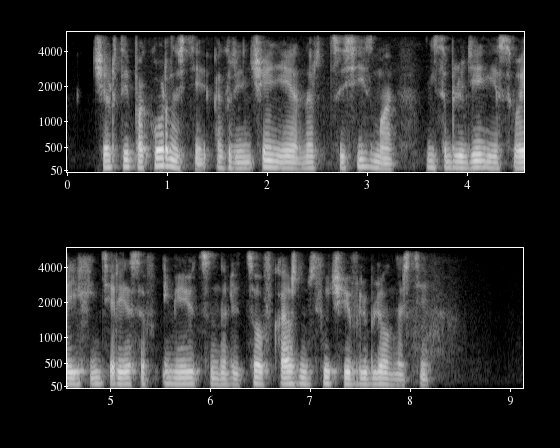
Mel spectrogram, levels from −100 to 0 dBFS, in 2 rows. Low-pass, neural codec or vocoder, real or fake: 5.4 kHz; vocoder, 22.05 kHz, 80 mel bands, WaveNeXt; fake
